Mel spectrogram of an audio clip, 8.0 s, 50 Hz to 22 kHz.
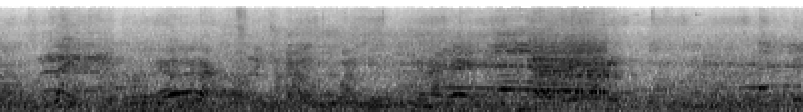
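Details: Garut sheep ewes at the Andir sheep market in Garut, Indonesia, on 5/4/2021, bleating in quavering, nasal cries that rise and fall, several overlapping, amid constant chatter of people and crowd noise.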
